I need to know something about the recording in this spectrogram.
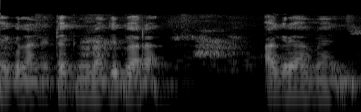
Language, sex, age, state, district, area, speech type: Odia, male, 30-45, Odisha, Koraput, urban, spontaneous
